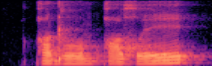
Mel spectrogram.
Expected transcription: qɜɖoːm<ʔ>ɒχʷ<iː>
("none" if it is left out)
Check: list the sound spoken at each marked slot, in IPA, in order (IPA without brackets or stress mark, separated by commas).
q, eː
